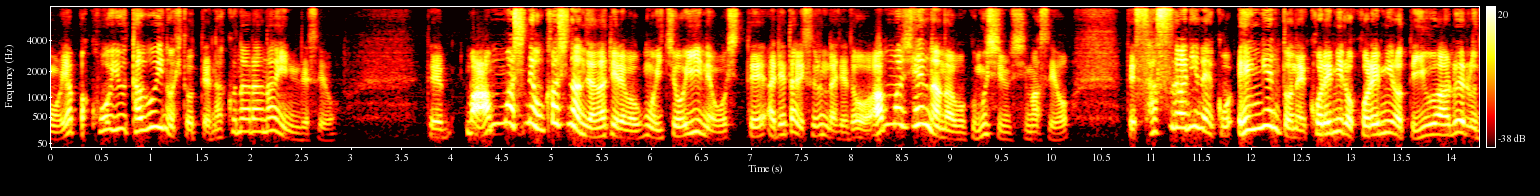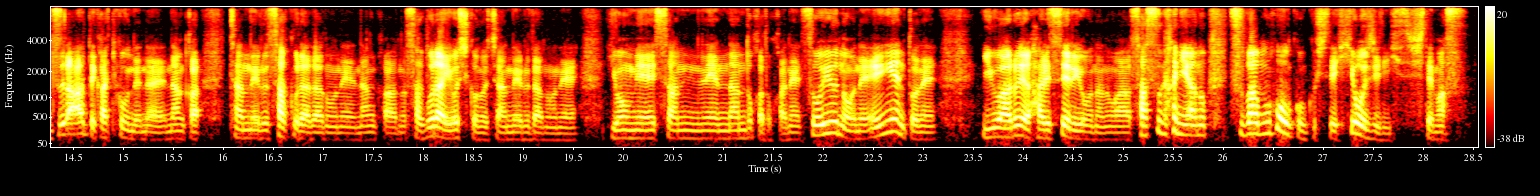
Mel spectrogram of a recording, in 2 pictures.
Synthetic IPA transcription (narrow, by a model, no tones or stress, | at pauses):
ojapːakʰo̞ːjɯ̟ːt̪aɡɯ̟ino̞çi̥t̪o̞t̪ːe̞nakɯ̟naɾanaĩnd̪e̞sɨjo̞ | d̪̥e̞maːmːaɕine̞o̞kaɕinãɲ̟d͡ʑanake̞ɾe̞bamo̞ːit͡ɕio̞ːiːne̞̰oɕi̥t̪e̞ʔaɡe̞t̪aɾʲisɨɾɯ̟̃nd̪ake̞d̪o̞ãmːaɕihẽ̞nːano̞βabo̞kɯ̟mɯ̟ɕiõɕimasɨjo̞ | d̪̥e̞sasɨɡaɲ̟ine̞ko̞ːʔẽ̞ŋɡẽ̞nt̪o̞ne̞ko̞ɾe̞mʲiɾo̞ko̞ɾe̞mʲiɾo̞t̪ːejɯ̟ːaːɾɯ̟e̞ɾɯd͡zzɨɾa̰ːt̪ːe̞kakʲi̥kõ̞nd̪e̞nanãŋkat͡ɕãnːe̞ɾɯ̟sakɯ̟ɾad̪ano̞ne̞nãŋkaːnosakɯ̟ɾaio̞ɕi̥ko̞no̞t͡ɕãnːe̞ɾɯ̟d̪ano̞ne̞jõ̞me̞ːsãnẽ̞nnãnd̪o̞kat̪o̞kane̞so̞ːjɯ̟ːno̞ːne̞ʔẽɰ̃ẽ̞nt̪o̞ne̞ | jɯ̟ːaːɾɯ̟e̞ɾɯ̟haɾʲisɨ̥e̞ɾɯ̟jo̞ːnano̞βasasɨɡaɲ̟iano̞t͡sɨbamɯ̟ho̞ːko̞kɯ̟̥ɕi̥t̪e̞ço̞ːʑiɲ̟iɕi̥t̪e̞masɨ̥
